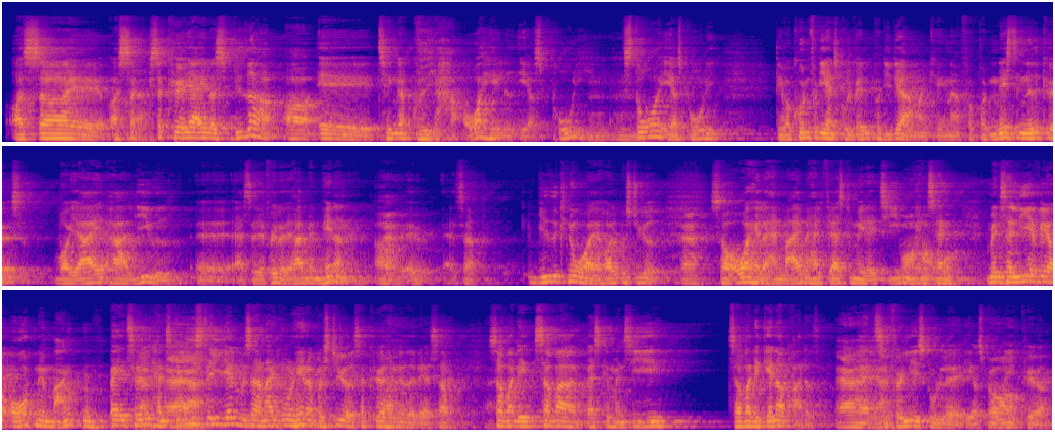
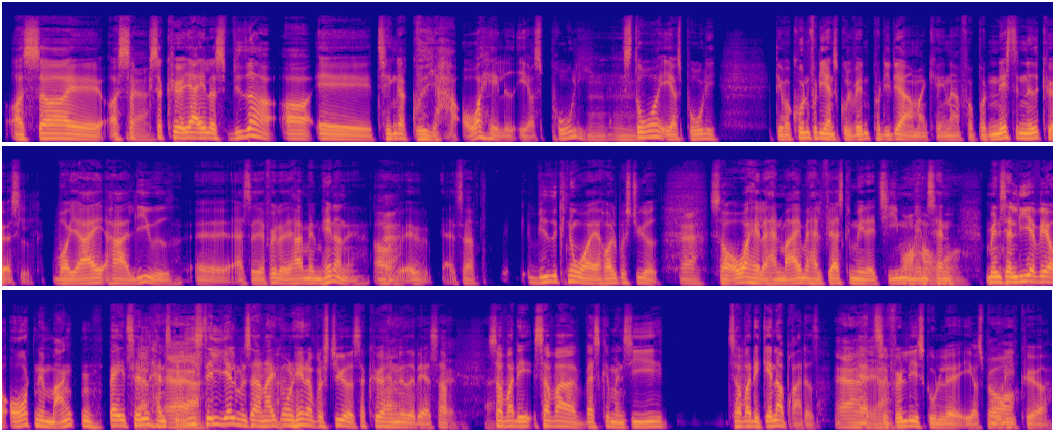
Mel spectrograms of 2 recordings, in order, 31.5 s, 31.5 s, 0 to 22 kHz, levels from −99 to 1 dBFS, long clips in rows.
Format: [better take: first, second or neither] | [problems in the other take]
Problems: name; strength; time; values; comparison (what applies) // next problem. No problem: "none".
second | room echo; slight; dies away in 1 s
